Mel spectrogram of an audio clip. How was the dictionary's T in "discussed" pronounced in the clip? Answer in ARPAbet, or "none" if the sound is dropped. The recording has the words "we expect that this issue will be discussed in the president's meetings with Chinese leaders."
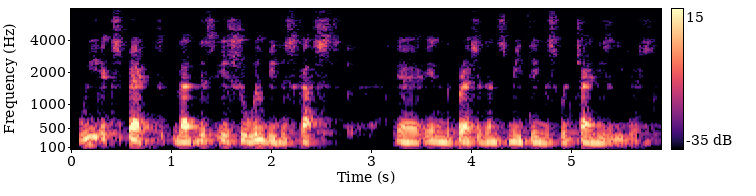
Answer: T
